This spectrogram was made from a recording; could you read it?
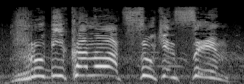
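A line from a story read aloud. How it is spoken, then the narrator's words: Furious yell. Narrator (Russian): ярость охватила меня и заорала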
